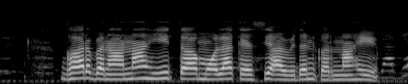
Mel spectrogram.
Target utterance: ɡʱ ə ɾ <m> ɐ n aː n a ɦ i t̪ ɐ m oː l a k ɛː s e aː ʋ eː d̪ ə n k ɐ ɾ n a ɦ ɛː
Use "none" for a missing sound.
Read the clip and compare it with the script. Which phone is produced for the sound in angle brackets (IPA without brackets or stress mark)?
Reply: b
